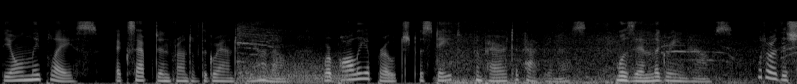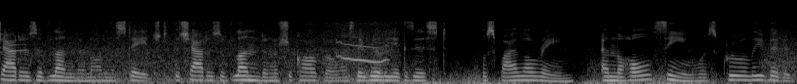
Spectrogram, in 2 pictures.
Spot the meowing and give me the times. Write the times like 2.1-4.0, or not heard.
2.4-3.5, 6.6-8.1, 11.3-11.9.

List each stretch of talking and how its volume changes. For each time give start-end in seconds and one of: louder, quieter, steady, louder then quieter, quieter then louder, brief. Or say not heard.
0.0-15.9 steady.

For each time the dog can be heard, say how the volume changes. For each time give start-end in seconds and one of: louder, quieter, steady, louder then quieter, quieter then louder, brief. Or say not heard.
not heard.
